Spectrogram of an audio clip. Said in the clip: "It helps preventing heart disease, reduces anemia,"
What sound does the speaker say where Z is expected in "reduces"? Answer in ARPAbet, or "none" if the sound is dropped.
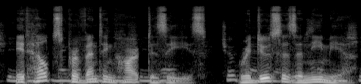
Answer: Z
